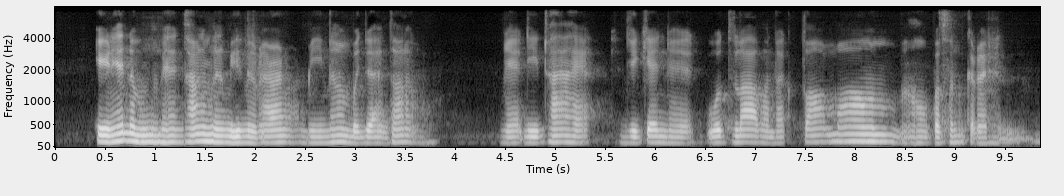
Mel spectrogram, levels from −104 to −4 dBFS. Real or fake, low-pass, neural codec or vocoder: fake; 7.2 kHz; autoencoder, 22.05 kHz, a latent of 192 numbers a frame, VITS, trained on one speaker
